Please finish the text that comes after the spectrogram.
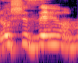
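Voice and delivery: sudden loud "Oh, Shazam" blurted slow; mock tic outburst. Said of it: "I'm just making up something now".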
